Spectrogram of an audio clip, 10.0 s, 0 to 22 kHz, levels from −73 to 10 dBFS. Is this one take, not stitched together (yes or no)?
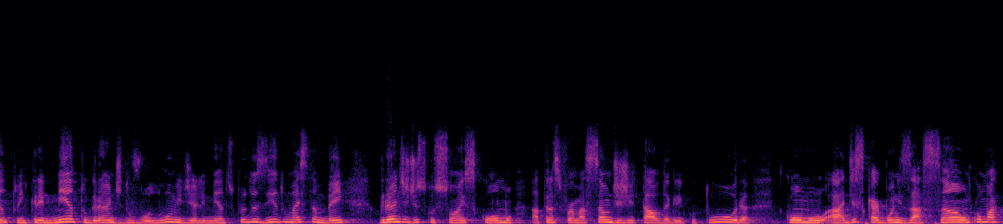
yes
